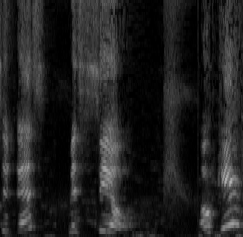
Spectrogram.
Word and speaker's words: monsieur: We pronounce it as monsieur.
